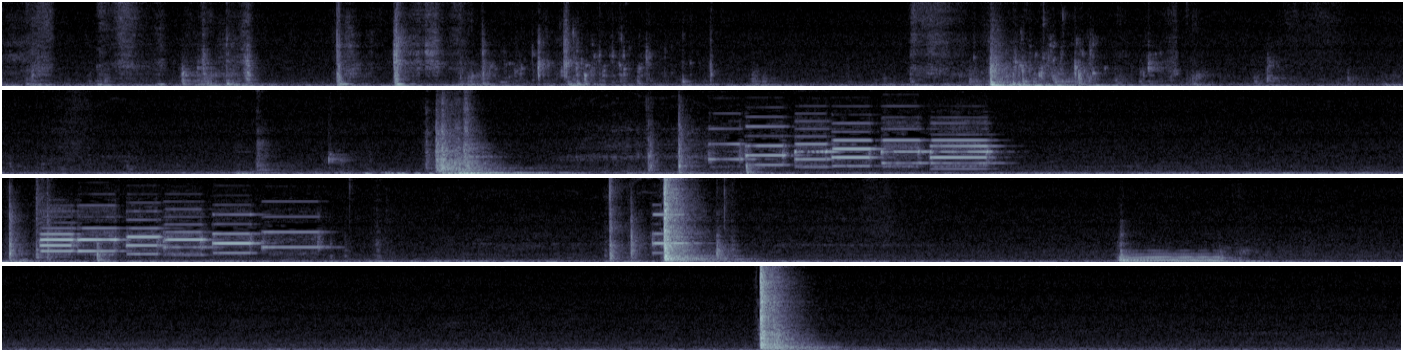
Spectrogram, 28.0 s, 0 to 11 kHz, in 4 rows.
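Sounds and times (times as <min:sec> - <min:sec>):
washer electronic beeping tune: 0:10.5 - 0:12.1, 0:14.1 - 0:15.9, 0:17.1 - 0:17.6.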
